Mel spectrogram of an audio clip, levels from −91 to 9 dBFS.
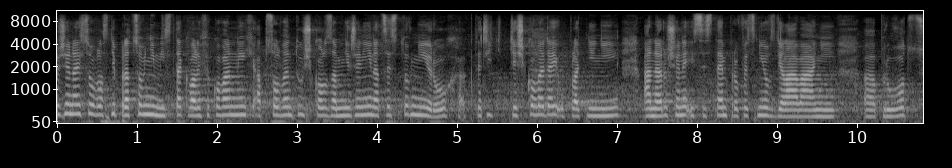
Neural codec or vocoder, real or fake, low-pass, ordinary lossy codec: none; real; 9.9 kHz; AAC, 64 kbps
